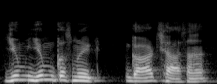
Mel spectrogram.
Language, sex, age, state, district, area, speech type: Kashmiri, male, 45-60, Jammu and Kashmir, Ganderbal, urban, spontaneous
